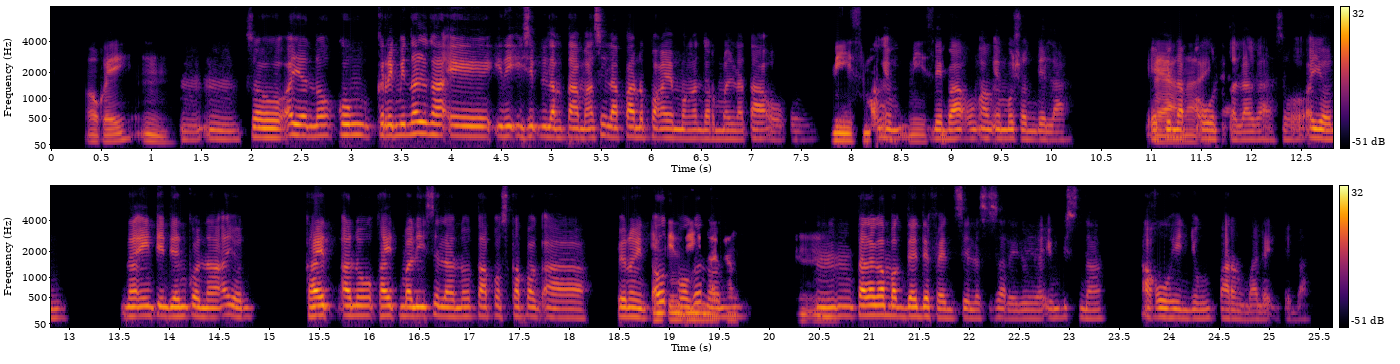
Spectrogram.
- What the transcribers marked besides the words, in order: "akuin" said as "akuhin"
- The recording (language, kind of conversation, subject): Filipino, unstructured, Paano mo nilulutas ang mga tampuhan ninyo ng kaibigan mo?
